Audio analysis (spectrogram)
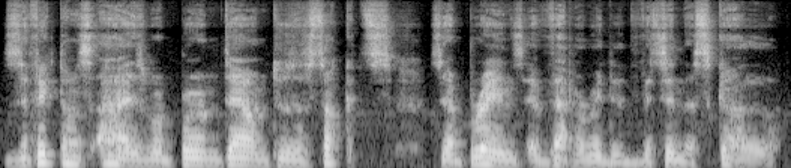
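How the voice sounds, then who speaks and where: A man playing a grave, courtly count in a screenplay table read, speaking formally and with measured solemnity. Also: mid-range voice, husky. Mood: grave, ominous. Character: commanding, grave, courtly count leading a supernatural hunt.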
